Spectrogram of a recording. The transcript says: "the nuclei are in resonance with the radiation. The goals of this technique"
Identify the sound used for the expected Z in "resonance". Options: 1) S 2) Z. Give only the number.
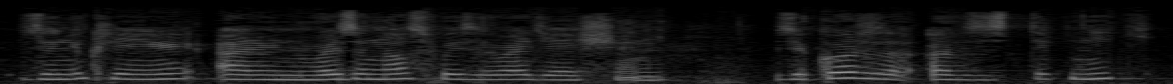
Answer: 2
